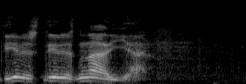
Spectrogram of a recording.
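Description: A middle-aged man speaks with feeling, close by.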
